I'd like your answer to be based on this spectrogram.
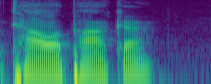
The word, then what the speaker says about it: Tallapaka: Shivang Tallapaka.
